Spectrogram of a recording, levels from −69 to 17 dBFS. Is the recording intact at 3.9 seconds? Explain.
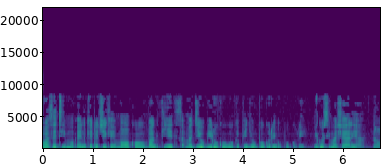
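No. At 3.9 seconds, as across the whole clip, the speech sounds watery and swirly, with metallic chirping on s sounds and softened consonant attacks, and nothing is heard above about 8.3 kHz. This is MP3 compression, likely at a low bitrate, which fits about 32 kbps. Short of bits, the encoder cuts the treble at a fixed point and drops weaker frequency lines, which flicker on and off between frames.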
